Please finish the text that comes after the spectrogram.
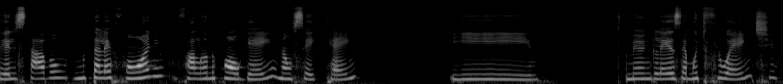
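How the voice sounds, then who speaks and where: Earnest high-voiced woman. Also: no room sound, clean studio sound. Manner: earnest storytelling, acts out her prayers. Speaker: church member giving a testimony. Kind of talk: church testimony. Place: church sanctuary.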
